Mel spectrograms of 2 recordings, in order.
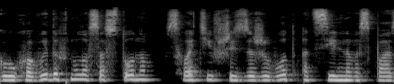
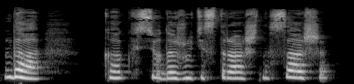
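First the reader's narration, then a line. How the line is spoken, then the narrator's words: Faltering babble. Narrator (Russian): пролепетала она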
